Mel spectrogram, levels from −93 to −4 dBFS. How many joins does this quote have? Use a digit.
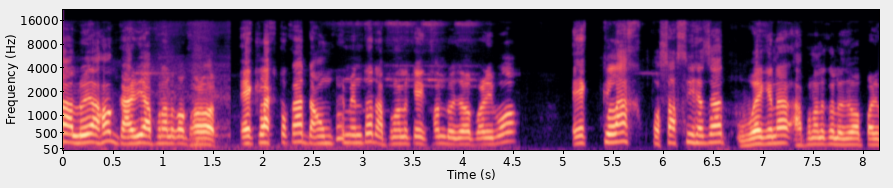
2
